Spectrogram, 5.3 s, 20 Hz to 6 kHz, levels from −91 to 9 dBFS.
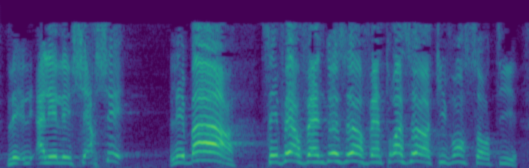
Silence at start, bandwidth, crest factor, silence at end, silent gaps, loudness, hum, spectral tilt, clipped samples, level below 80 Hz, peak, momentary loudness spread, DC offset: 0.1 s; 5.4 kHz; 18 dB; 0.15 s; none; -24 LUFS; none; -4.5 dB/octave; under 0.1%; -72 dBFS; -6 dBFS; 16 LU; under 0.1%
